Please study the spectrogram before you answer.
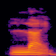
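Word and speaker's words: line: है ई ठीक है कहीं पर भी हमें लास्ट में ई लेटर जो दिखता है वो क्या रहता है हमारा साइलेंट रहता है इसका कोई उच्चारण नहीं करेंगे ठीक है तो इसे हम क्या पढ़ेंगे लाइन ठीक है इसका उच्चारण लाइन होगा तो लाइन का जो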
